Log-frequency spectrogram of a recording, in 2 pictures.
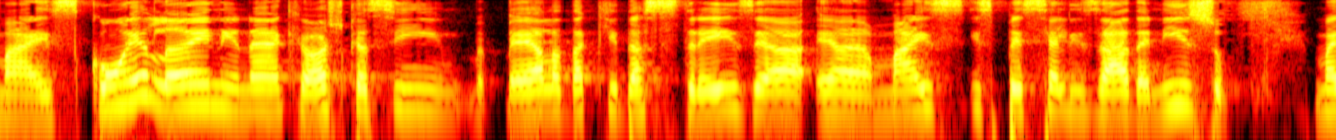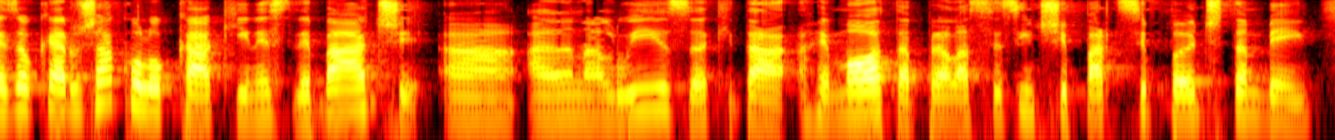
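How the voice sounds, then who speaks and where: With a plain, everyday voice, a woman talks at medium pitch with ordinary pitch variation and hardly any pauses. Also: moderate pace. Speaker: moderator, journalist. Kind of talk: panel discussion. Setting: live panel with online chat.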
